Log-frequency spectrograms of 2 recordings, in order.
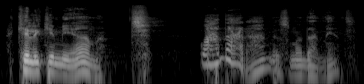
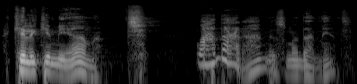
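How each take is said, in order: First: It is said in a warm, gentle tone. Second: The same.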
